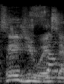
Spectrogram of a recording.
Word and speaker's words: contiguous: Like contiguous, actually, is how you say it. – Over it's not continental, it's contiguous. Because it's connected.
